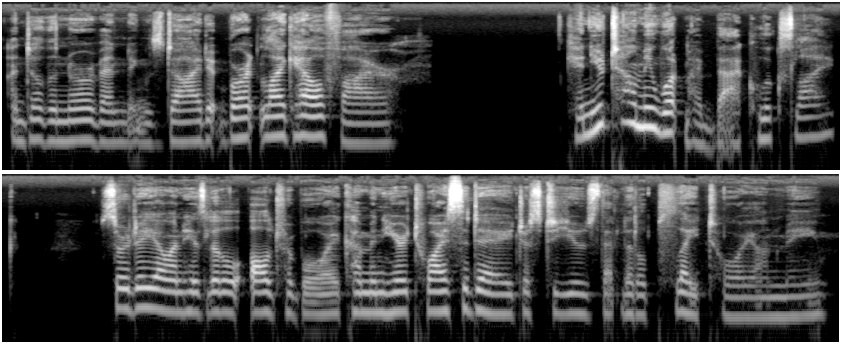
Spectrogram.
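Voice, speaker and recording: A woman's voice: fairly low pitch, a little slow, creaky, dark tone, no room sound, studio quality. An actress playing a captive demon witch in an audio drama, sly, wry and defiant in a dryly mocking way. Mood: weary, wry.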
